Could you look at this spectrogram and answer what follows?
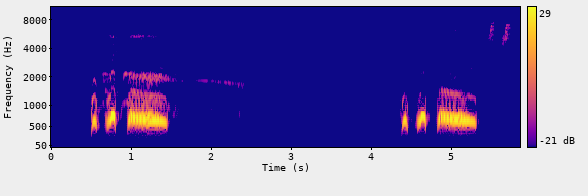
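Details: Spotted dove's double 'hai hậu' call, in the 'gáy thúc' and 'gáy gọi' styles. Two brief clipped notes and a sustained hollow coo make one phrase, and the phrase returns almost four seconds later in near silence.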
